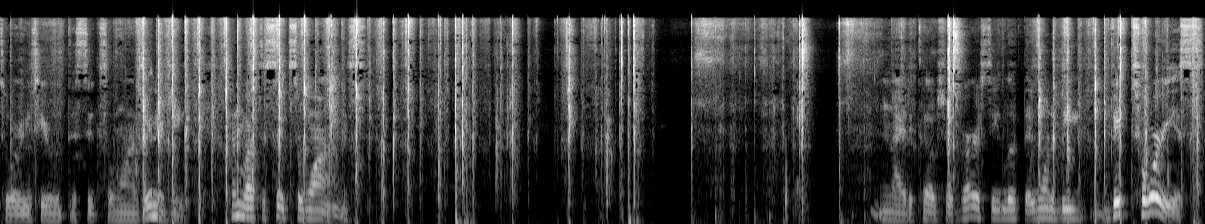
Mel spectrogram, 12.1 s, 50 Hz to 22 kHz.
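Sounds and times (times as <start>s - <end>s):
card rustling: 0.0s - 9.6s, 10.2s - 12.0s
cards shuffling: 0.0s - 9.6s, 10.2s - 12.0s.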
